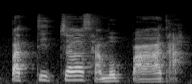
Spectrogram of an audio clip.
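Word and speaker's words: paṭiccasamuppāda: 해서 연기된 법 이렇게 되죠 그래서 오늘 우리가 발음을 익혔지만 빠띠자 사무빠다 연기 파티짜 사무빠나 단마 연기된 법 연기 메커니즘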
